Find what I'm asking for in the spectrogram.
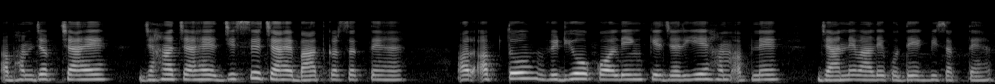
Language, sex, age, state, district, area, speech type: Urdu, female, 30-45, Delhi, South Delhi, urban, spontaneous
